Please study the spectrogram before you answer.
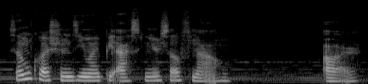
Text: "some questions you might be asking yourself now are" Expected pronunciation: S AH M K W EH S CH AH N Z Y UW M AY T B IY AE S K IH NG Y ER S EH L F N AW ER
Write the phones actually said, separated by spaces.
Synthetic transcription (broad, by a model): S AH M K W EH S CH AH N Z Y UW M AY T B IY AE S K IH NG Y ER S EH L F N AW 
